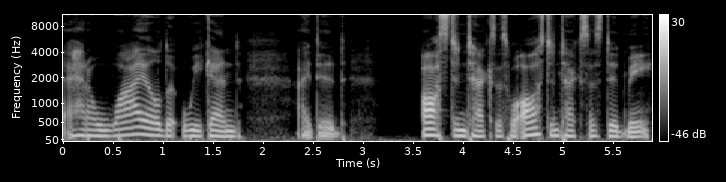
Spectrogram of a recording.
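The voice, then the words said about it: Tired voice. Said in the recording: “My voice is a little tired.”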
